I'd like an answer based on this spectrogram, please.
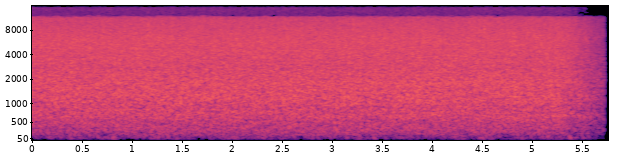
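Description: Steady rushing noise of floodwater flowing past, with no distinct events; it fades out near the end.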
